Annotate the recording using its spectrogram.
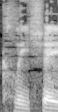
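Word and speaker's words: cliché: interesting anymore it's boring in fact the word cliche is French it's spelled c l i c h e and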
